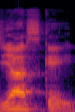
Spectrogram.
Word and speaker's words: Yasuke: It's Yasuke, just like Sasuke.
